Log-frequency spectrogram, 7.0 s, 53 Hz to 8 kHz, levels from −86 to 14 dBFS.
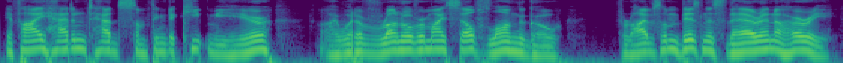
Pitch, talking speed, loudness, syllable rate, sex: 135 Hz, 215 wpm, -16 LUFS, 5.9 syllables/s, male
